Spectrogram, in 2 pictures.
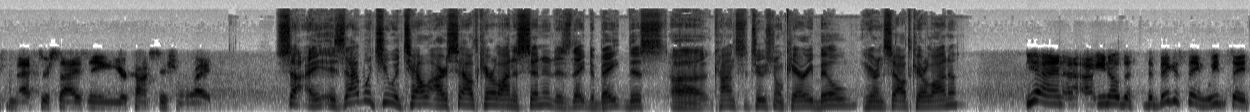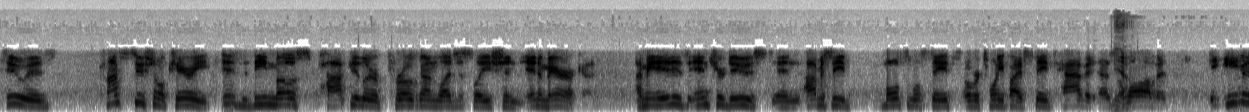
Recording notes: Live From The Shot Show In Las Vegas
